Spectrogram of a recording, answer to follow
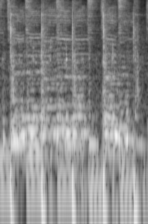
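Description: Live band playing an upbeat groove with a steady beat: bass guitar, electric guitar, drum kit and keyboard.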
